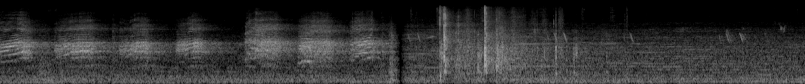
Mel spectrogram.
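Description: Birds calling in a loud repeated series, about one call every three-quarters of a second, stopping about four seconds in. A few sharp clicks follow about a second later.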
